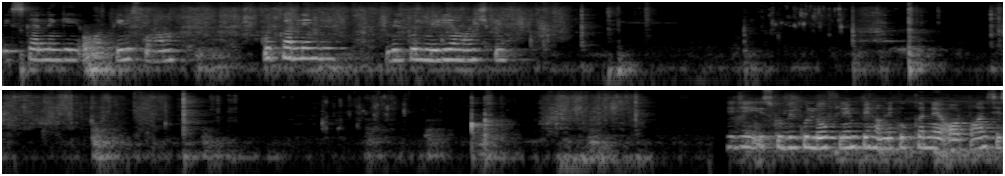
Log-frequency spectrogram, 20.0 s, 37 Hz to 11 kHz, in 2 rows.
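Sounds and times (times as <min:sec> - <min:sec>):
liquid sloshing in pot: 0:00.8 - 0:06.1, 0:07.4 - 0:16.6.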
